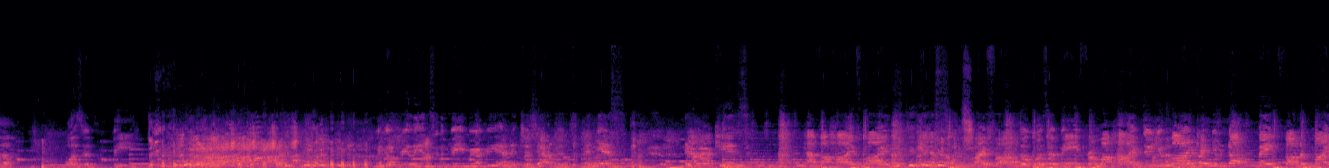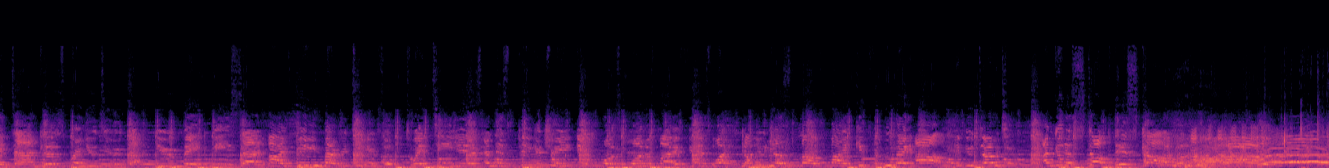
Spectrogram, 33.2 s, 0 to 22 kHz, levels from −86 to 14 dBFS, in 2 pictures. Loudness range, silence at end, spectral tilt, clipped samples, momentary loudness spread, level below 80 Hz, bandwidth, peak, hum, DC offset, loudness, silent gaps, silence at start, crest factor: 3 LU; 0 s; -6 dB/octave; under 0.1%; 7 LU; -40 dBFS; 7.8 kHz; -2 dBFS; none; under 0.1%; -22 LUFS; none; 0 s; 20 dB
